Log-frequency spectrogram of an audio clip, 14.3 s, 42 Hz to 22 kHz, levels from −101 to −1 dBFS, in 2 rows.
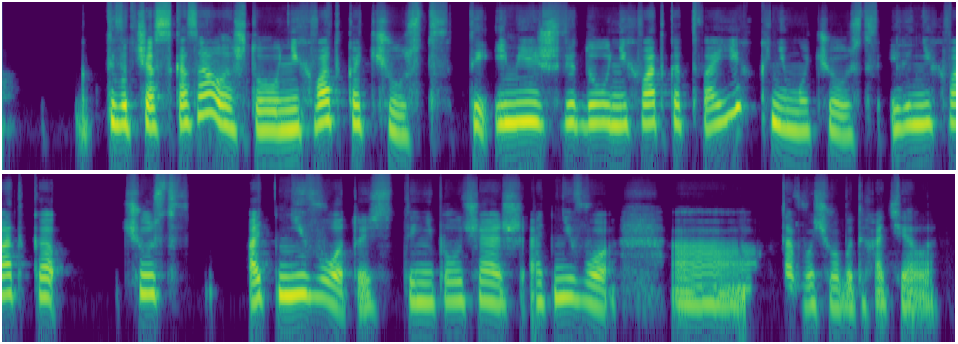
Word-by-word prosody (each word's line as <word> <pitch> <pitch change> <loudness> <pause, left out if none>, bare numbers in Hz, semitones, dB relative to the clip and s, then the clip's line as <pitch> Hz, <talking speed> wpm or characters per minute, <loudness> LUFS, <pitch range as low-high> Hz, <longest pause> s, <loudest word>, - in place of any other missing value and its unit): к - - -28 0.7
ты 250 - +4
вот 235 -1 +4
щас 220 -3 +5
сказала, 250 +1 +4
что 195 0 0
нехватка 240 +6 +4
чувств. 185 -9 -7
Ты 225 - -1
имеешь 250 0 +6
в - - -25
виду 245 0 +2
нехватка 245 +2 +1
твоих 320 - -1
к 280 - -16
нему 195 -6 +1
чувств 165 -3 -7
или 210 +3 -2
нехватка 245 +1 0 0.4
чувств 260 -1 -3 0.4
от 210 +7 0
него? 245 -4 +3
То - - -11
есть - - -11
ты 195 - -7
не 190 0 -4
получаешь 200 -1 -5
от 195 +2 -10
него, 210 -8 -2 0.5
а, 90 -1 -6 0.3
того, 175 -1 -6
чего 160 -2 -8
бы - - -7
ты - - -17
хотела? - - -9
230 Hz, 145 wpm, -21 LUFS, 195-250 Hz, 0.7 s, имеешь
